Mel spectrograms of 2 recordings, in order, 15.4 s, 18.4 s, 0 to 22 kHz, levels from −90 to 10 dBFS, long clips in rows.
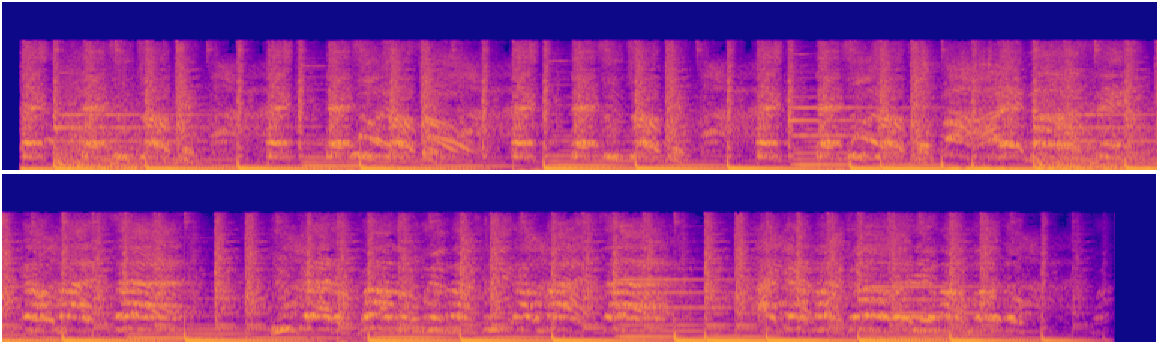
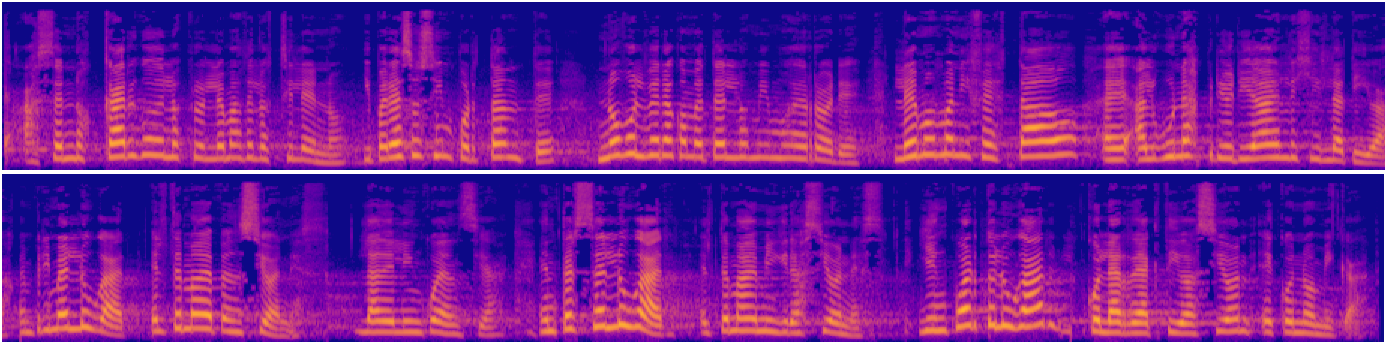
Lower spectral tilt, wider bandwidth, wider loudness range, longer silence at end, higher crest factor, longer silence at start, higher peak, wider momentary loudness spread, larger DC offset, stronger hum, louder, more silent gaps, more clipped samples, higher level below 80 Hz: about the same, -4.5 dB/octave vs -3.5 dB/octave; second, 8.8 kHz vs 17.5 kHz; about the same, 1 LU vs 3 LU; first, 0.3 s vs 0.15 s; second, 12 dB vs 18 dB; about the same, 0.1 s vs 0 s; about the same, -4 dBFS vs -2 dBFS; second, 4 LU vs 12 LU; neither; neither; first, -17 LUFS vs -20 LUFS; neither; neither; first, -18 dBFS vs -78 dBFS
